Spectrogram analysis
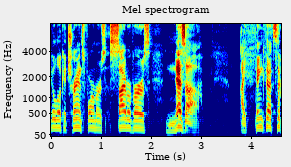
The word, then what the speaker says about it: Nezha: That is, today we are taking a look at Transformers Cyberverse Nezha. I think that's the correct pronunciation. I did look this up beforehand, and the website pronunciation said Nezha, no pronounced H.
